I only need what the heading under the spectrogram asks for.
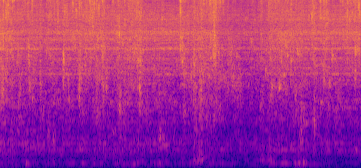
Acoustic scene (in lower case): restroom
